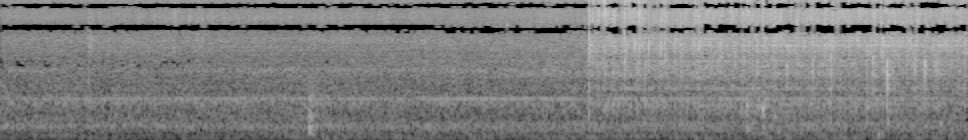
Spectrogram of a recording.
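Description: Onions and ginger-garlic paste frying in hot oil in a pan, a low steady sizzle with a single sharp click about three seconds in. About six seconds in, the sizzle suddenly becomes louder and hissier.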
